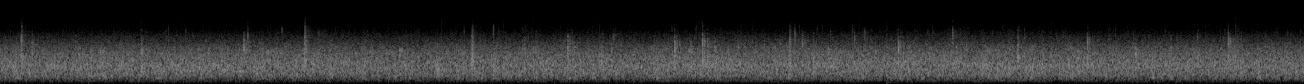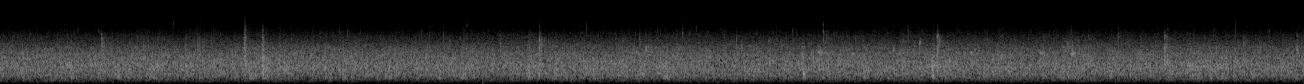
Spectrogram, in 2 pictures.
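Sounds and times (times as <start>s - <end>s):
rain: 0.0s - 26.0s.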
